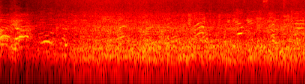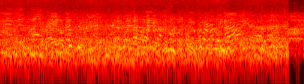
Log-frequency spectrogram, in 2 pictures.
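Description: A large crowd chatters and chants in a dense, echoing din.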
